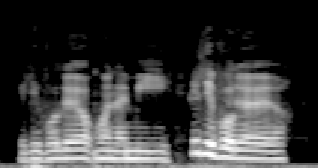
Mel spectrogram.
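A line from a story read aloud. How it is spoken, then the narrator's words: Priest's exclamation. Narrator (French): s'écria l'abbé Chasse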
